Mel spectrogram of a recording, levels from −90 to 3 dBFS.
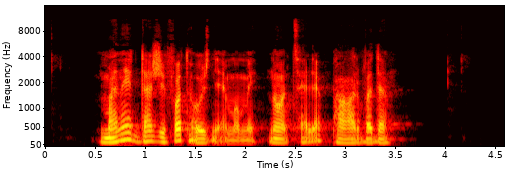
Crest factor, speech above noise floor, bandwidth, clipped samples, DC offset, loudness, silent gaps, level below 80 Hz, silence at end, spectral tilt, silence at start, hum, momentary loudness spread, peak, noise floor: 22 dB; 45 dB; 11.5 kHz; under 0.1%; under 0.1%; -28 LUFS; none; -56 dBFS; 1.1 s; -7 dB/octave; 0.55 s; none; 8 LU; -8 dBFS; -72 dBFS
